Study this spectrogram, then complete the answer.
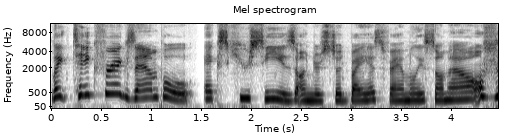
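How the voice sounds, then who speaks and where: This woman's voice sits high in pitch, and she speaks at a moderate pace. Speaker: vtuber streamer. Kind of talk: casual gaming livestream chat.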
